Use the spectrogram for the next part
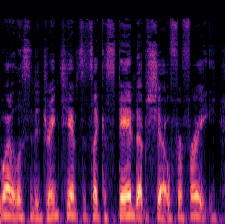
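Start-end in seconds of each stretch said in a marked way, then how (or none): none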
